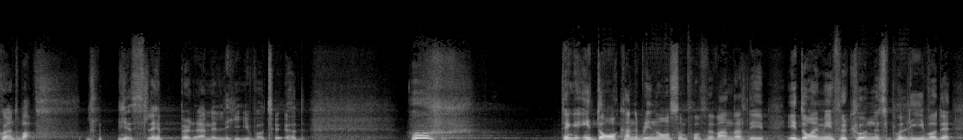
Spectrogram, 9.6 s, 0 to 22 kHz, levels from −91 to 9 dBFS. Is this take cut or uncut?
cut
